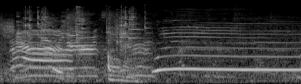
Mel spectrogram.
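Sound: glasses clinking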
